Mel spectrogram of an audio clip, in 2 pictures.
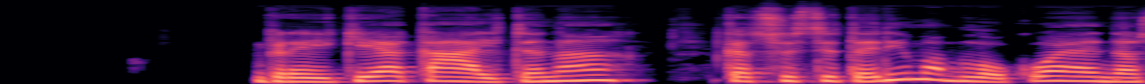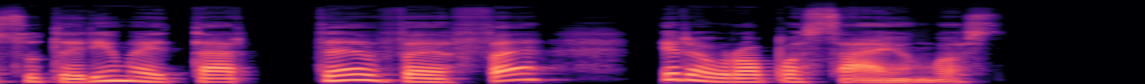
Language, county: Lithuanian, Vilnius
